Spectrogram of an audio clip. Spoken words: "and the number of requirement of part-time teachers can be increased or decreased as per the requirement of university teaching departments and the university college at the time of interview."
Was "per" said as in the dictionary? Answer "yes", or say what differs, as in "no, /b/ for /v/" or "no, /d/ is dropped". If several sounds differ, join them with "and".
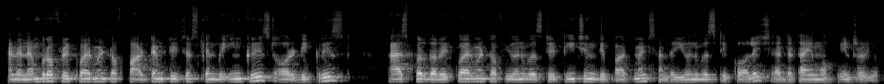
no, /f/ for /p/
